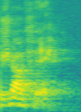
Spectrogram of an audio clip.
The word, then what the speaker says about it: Javé: aqui o rei favo rei que a gente pronuncia eu javé aquele que é porque é bom a gente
